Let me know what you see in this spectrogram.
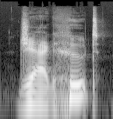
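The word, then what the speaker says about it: Jaghut: And we got Tyst Andy, Kerald Gillane, Jag Hoot, not a silent T, Talan Amass.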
